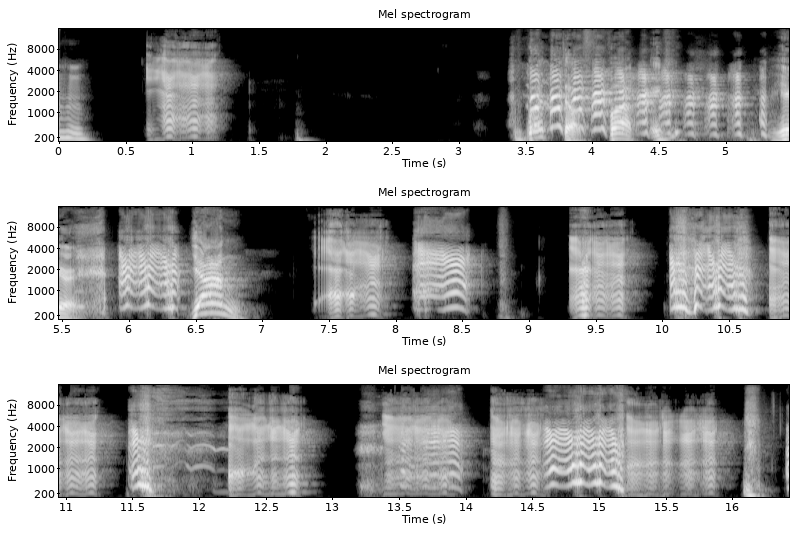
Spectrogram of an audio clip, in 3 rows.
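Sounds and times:
speech: 0:00.0 - 0:01.2, 0:03.4 - 0:08.6, 0:09.3 - 0:09.8
goat bleating: 0:00.6 - 0:01.3, 0:07.4 - 0:16.1
laughter: 0:03.4 - 0:06.5, 0:11.5 - 0:12.1.

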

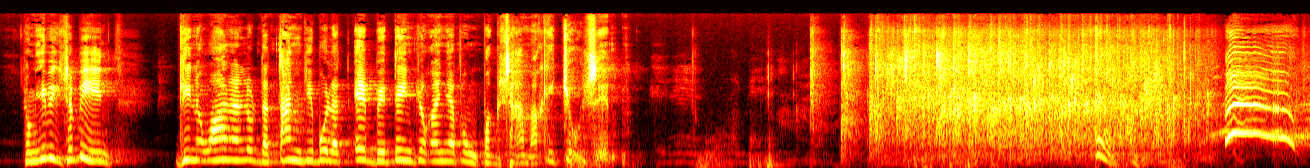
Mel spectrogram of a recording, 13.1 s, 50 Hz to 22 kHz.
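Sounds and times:
speech: 0:00.2 - 0:06.4
large congregation applauding: 0:08.3 - 0:13.0.

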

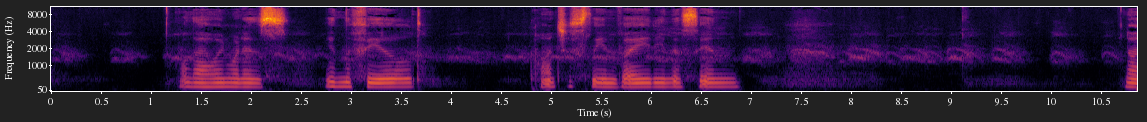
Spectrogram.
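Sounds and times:
crows cawing: 0:00.0 - 0:01.7, 0:03.8 - 0:05.1, 0:05.9 - 0:10.8
steady noisy outdoor background: 0:00.0 - 0:10.8
speech: 0:01.3 - 0:03.8, 0:04.8 - 0:07.0.

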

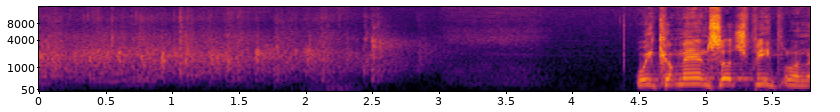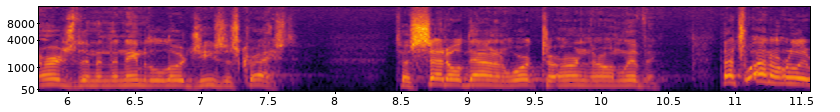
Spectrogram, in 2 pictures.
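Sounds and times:
crowd clapping: 0:00.0 - 0:03.0
speech: 0:04.5 - 0:07.8, 0:08.5 - 0:11.5.

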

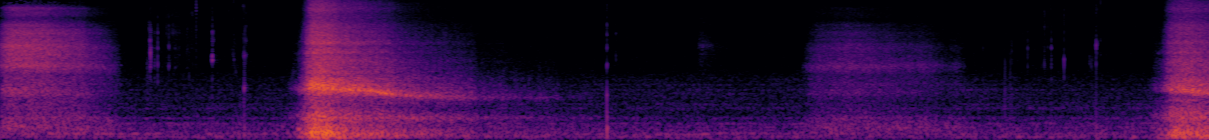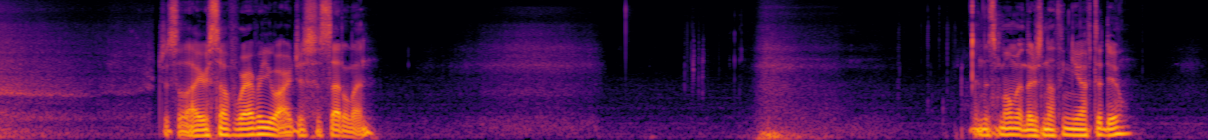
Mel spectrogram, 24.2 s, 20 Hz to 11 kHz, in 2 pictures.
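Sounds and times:
slow deep breaths during a guided meditation: 0:00.0 - 0:01.3, 0:02.9 - 0:05.6, 0:08.0 - 0:09.8, 0:11.5 - 0:13.7, 0:16.2 - 0:18.2, 0:19.5 - 0:21.1, 0:23.8 - 0:24.1
speech: 0:13.7 - 0:15.9, 0:22.0 - 0:23.5.

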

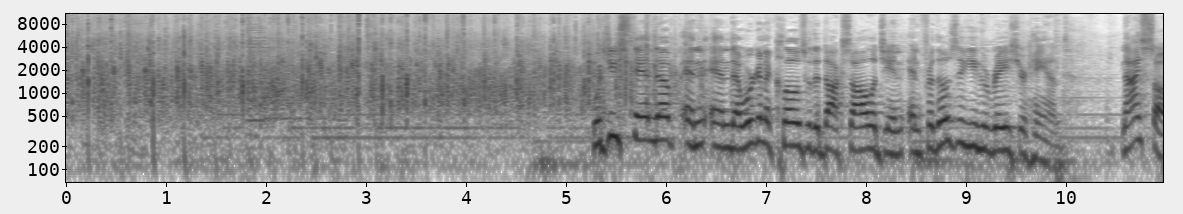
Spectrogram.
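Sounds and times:
audience applauding with many hands clapping: 0:00.0 - 0:06.8
speech: 0:05.3 - 0:10.9.

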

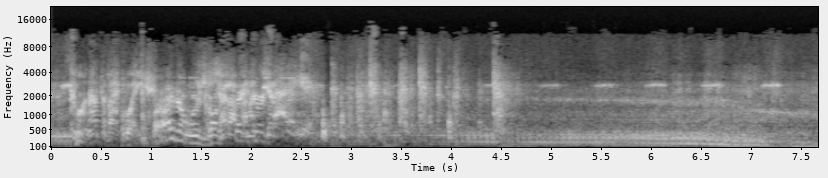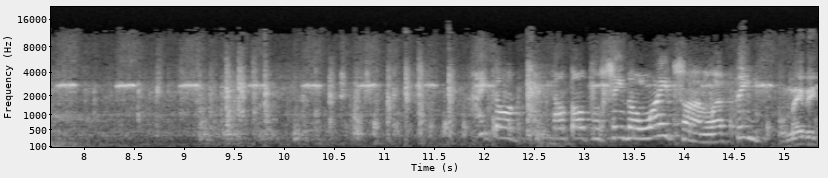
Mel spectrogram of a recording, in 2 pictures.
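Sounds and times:
speech: 0:00.2 - 0:03.5, 0:12.2 - 0:15.3
car engine passing: 0:03.1 - 0:10.5
high evenly spaced beeps: 0:03.4 - 0:13.0, 0:14.2 - 0:15.3.

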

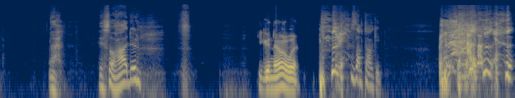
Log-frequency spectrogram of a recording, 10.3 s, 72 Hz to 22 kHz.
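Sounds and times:
speech: 0:01.0 - 0:01.3, 0:02.0 - 0:03.0, 0:03.6 - 0:03.8, 0:05.2 - 0:07.7, 0:08.8 - 0:10.2
person coughing in a harsh raspy fit: 0:06.4 - 0:07.0, 0:08.8 - 0:10.2.

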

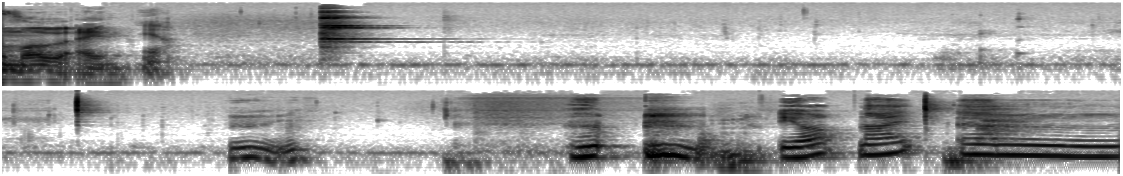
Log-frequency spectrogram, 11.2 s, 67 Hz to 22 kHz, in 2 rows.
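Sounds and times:
speech: 0:00.0 - 0:00.9, 0:06.7 - 0:07.2, 0:08.4 - 0:11.1
faint steady hum: 0:00.0 - 0:11.1
whisky glasses clinking in a toast: 0:01.6 - 0:02.4.

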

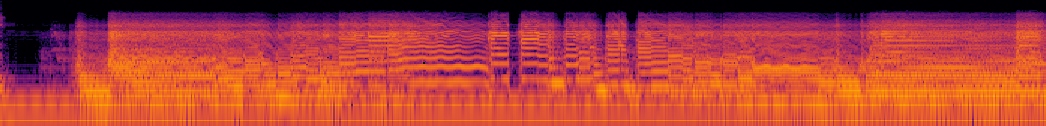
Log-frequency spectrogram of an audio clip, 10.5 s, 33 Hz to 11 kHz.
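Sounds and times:
electric guitar played through a distortion pedal with an LM833 op-amp chip: 0:00.0 - 0:10.4.

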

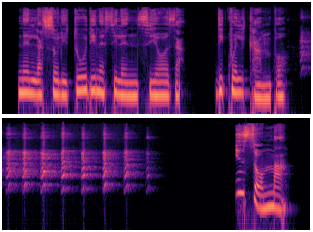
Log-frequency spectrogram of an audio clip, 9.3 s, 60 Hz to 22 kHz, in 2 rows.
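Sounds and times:
speech: 0:00.2 - 0:04.3, 0:08.3 - 0:09.0
parrot cackling with laughter in a field: 0:04.4 - 0:07.1.

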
